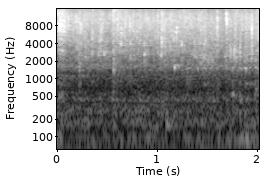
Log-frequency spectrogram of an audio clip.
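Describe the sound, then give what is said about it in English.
Water runs from a tap as egg residue is washed off hands, a steady, even hiss that holds throughout with no voices. “Now I have egg gunk all over my hands. I need to wash it off.”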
